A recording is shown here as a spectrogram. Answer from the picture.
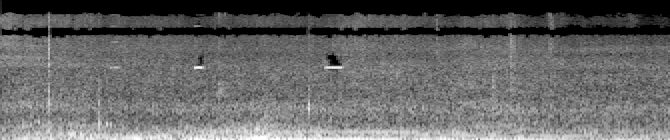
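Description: Low hum of a vehicle engine running, growing louder a couple of seconds in and then easing off, with a few faint short high beeps and clicks from handling the fuel pump.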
